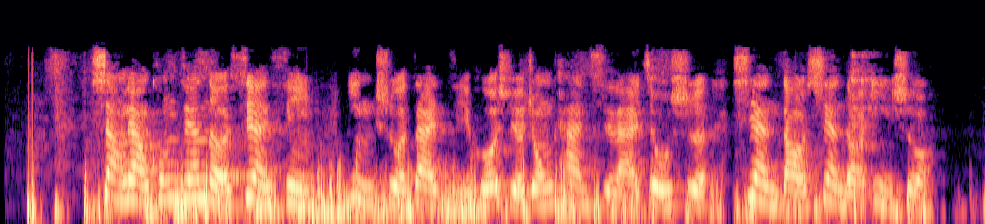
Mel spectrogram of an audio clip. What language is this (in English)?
Chinese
